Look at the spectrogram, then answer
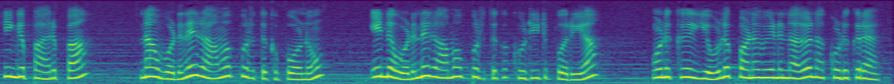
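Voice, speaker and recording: A woman voicing a benevolent mother goddess in an animated devotional story, speaking in a gracious, assured and caring manner. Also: high-pitched, brisk, faint music behind, close to an everyday voice. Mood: polite, urgent. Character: benevolent mother goddess, first disguised as graceful lady.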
